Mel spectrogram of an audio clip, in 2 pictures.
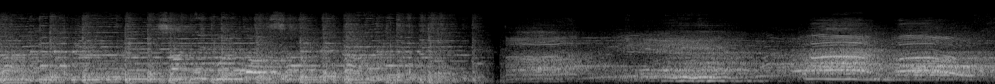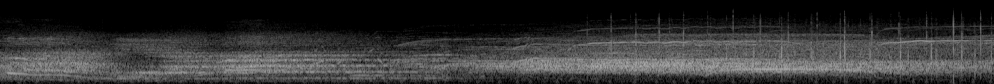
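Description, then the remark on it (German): A brief burst of loud band music cuts off, giving way to a large concert crowd cheering, shouting and clapping, a sustained, roaring wall of voices and applause that carries on to the end, at a Schlager singer's concert with a stage show of fire rockets and confetti. “Die spektakuläre Bühnenshow mit Feuerraketen und Konfetti versetzte das Publikum in Ekstase.”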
